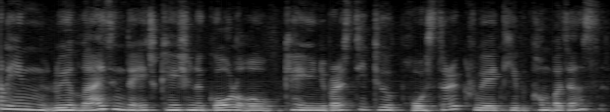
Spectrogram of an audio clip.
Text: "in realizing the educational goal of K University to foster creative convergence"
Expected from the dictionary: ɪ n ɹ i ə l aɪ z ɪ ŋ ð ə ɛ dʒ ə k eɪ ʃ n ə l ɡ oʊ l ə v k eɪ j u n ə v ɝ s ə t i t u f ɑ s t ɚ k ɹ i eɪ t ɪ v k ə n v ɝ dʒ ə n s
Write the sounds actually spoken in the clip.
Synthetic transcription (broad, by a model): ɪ n ɹ i ə l aɪ z ɪ ŋ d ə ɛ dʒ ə k eɪ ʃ ə n ɡ oʊ l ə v k eɪ j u n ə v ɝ s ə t i t u p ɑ s t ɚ k ɹ i eɪ t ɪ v k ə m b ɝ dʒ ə n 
